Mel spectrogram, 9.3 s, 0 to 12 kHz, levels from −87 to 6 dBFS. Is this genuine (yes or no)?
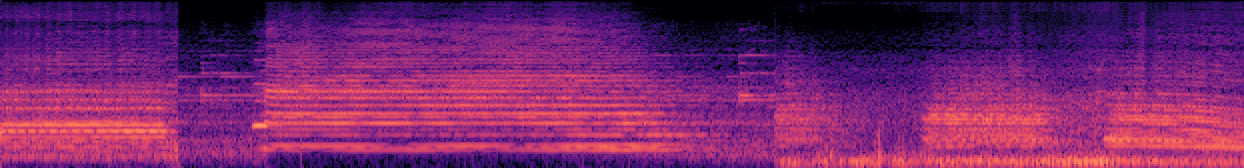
yes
